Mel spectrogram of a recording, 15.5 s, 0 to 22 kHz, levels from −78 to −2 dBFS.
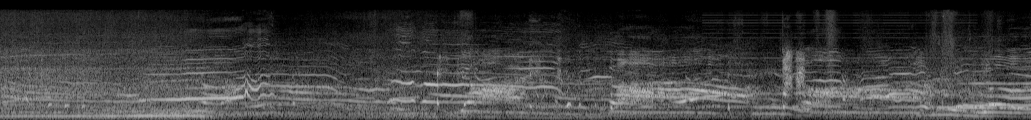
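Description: From 10.54 s to 14.66 s a USB whine sits under the sound: a steady, fixed-pitch tone built on 1 kHz, with its strongest component at the third harmonic, 3 kHz, about 20 dB below the signal. The 1 kHz spacing matches the bus's 1 ms frame rate. Current drawn in step with each frame is getting onto the audio through shared power or ground, so the interference comes out as a thin, hard whine that holds its pitch throughout.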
